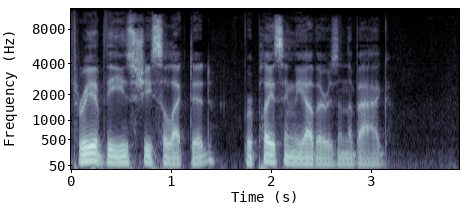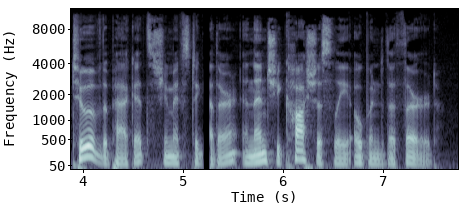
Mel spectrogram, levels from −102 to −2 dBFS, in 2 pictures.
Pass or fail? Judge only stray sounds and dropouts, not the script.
fail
